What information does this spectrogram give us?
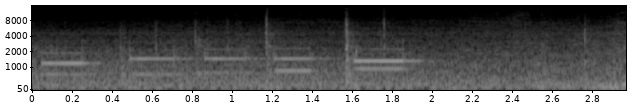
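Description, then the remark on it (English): A rapid series of short electronic beeps from a telephone keypad as a phone number is dialed, several distinct tones pressed one after another over a steady background hiss, clear. “It's been a while since I had to actually dial a number.”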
